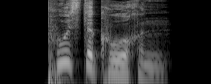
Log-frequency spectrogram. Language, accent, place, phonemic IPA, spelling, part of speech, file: German, Germany, Berlin, /ˈpuːstəˌkuːxən/, Pustekuchen, interjection, De-Pustekuchen.ogg
- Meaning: no way!, not gonna happen!, forget about it!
